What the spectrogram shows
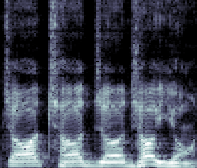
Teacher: च, छ, ज, झ, य, ये तालव्य ध्वनियाँ होती हैं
